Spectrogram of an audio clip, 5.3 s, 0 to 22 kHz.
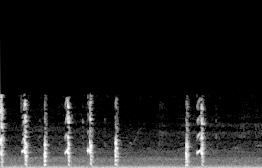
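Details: Peregrine falcon at Harrisburg, Pennsylvania, on 28 November 2020, giving short harsh chipping calls with bright harmonics, eight notes in loose irregular spacing with a pause mid-clip, over low background rumble.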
